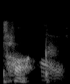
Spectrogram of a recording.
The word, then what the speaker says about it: talk: Ini bacanya L-nya nggak pernah dibaca. Bacanya adalah talk. Itu T-O-K doang. Talk. L-nya nggak pernah dibaca sama bule manapun.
